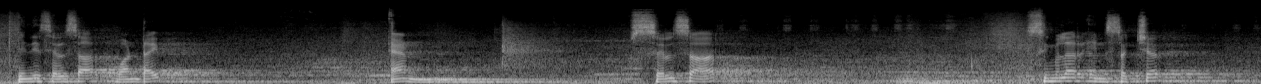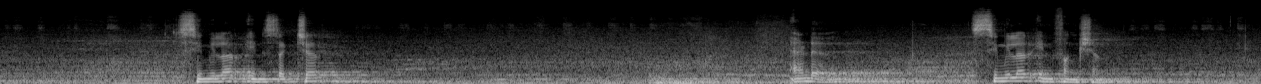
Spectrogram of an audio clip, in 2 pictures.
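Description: A man speaks calmly and clearly into a close microphone, as if teaching.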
